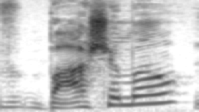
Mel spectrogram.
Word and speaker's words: Buscemi: Steve Buscemi? – Not even kidding. That's how you say it.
